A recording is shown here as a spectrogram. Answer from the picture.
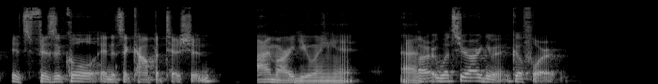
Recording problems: squashed, flat; heavily

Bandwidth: 15 kHz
